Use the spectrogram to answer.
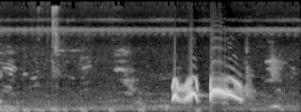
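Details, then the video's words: A spotted dove (tekukur), a call used to lure wild doves, gives two mellow, wavering coos, the second longer and dipping at the end, over a faint steady hiss and low background rumble. "Suara Burung Tekukur ini Bikin Tekukur Yang Dengar Langsung Panas Ikut Nyaut"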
